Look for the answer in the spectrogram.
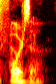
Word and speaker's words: Forza: Oh, about Forza. – Yeah, about Forza. Even though there's no T, it's Forza. Okay. I refuse to put a T in there.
